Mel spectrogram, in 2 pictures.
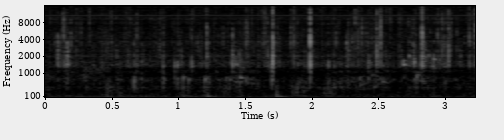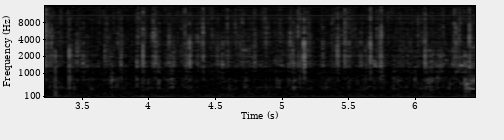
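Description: Seawater heard underwater through a GoPro camera's housing: water moving and bubbling, with a constant scatter of small crackling clicks and one louder bump just under two seconds in.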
